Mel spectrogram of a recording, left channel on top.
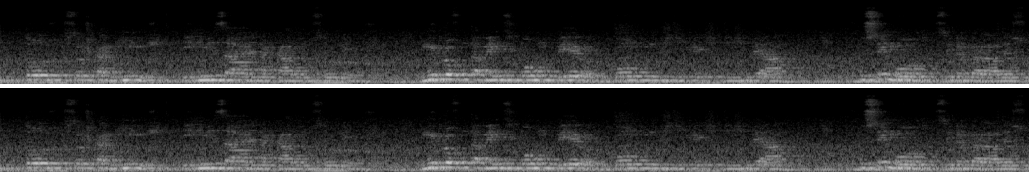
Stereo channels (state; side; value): identical; both; correlation 1.00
